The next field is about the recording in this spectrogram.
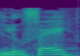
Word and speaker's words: Luffeigh: Last name is L U F F E I G H, Lufe. First F is silent.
